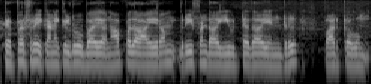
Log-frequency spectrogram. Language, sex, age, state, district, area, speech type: Tamil, male, 30-45, Tamil Nadu, Cuddalore, rural, read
